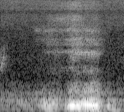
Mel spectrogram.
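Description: A low, rumbling, slightly buzzy snore from a sleeping dog, with a faint lead-in breath. Snoring.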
